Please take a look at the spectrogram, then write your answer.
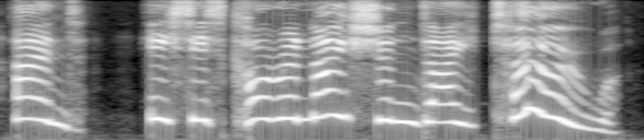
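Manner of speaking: high, loud exclamation; calling out. A narrator's reading. Second onlooker joins in about the king, calling out. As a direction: pipe up loudly from the crowd.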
